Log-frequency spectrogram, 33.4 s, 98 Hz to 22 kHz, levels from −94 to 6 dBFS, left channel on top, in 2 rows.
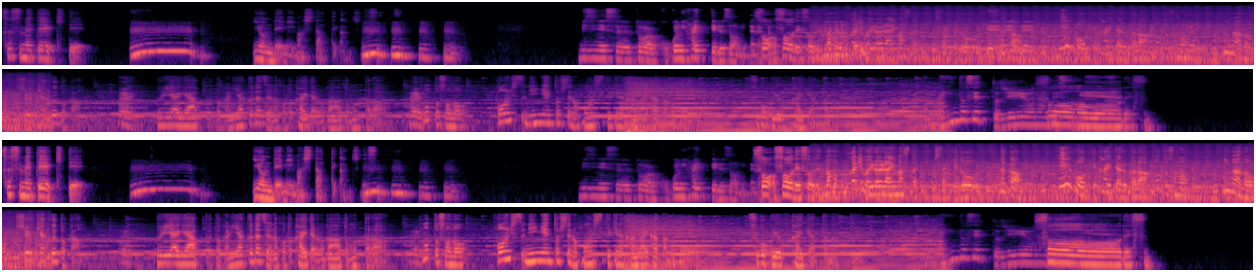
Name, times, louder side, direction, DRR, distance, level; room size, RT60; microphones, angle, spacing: voice 1, 0.0-1.1 3.3-4.6 10.0-12.3 12.5-13.6 14.1-15.8 16.3-17.8 18.8-21.9 22.3-22.9 23.2-26.1 26.6-28.2 30.5-32.0, right 8 dB, 90° right, 0.4 m, -30 dB
voice 2, 1.7-2.7 4.8-6.1 7.7-10.4 10.6-11.5 13.1-13.8 15.7-16.0 18.2-18.5 22.1-22.4 29.0-31.6, left 5 dB, 40° left, 0.4 m, -37 dB
sound 1, 10.4-29.3, right 2 dB, 45° right, 0.8 m, -35 dB
sound 2, 10.8-17.4, right 2 dB, 20° right, 0.4 m, -34 dB
3.4 x 2.3 x 2.5 m
head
